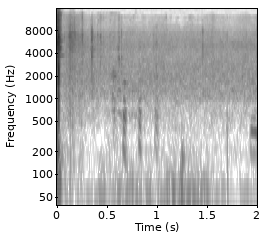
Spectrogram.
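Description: A golf club striking a teed golf ball: one sharp crack right at the start, followed by faint speech.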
